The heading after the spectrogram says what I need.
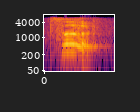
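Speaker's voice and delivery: tense hissed s in 쓰, Chinese style; Chinese pronunciation. Shown as a demonstration. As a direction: model 쓰 high, as the Chinese word for four. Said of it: "중국말로 발음이 뭡니까?".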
